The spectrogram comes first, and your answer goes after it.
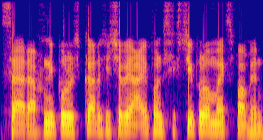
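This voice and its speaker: A man's voice: medium pitch, fairly even intonation, normal speed, clean tone, no room sound, close to an everyday voice. A man playing a polite scam caller who poses as a company agent, with a Bangladeshi accent and a formal, explanatory manner. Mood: patient, persuasive. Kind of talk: scripted prank phone call dialogue.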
